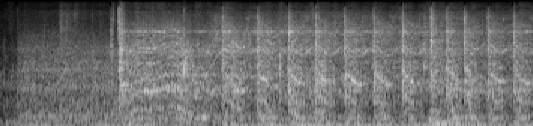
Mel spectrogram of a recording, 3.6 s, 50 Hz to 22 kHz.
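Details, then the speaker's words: 5th-gen Camaro (Cowmaro) on E85, cold start at 4 degrees after jump-starting a dead battery: the starter whirs, then cranks in sharp beats for three seconds without firing; cranks but won't start, cause unconfirmed. "Come on. Nope. God, if it wasn't 4 degrees, I had such high hopes."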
